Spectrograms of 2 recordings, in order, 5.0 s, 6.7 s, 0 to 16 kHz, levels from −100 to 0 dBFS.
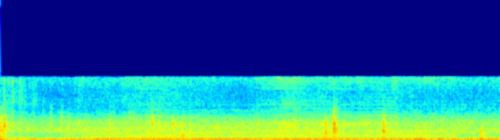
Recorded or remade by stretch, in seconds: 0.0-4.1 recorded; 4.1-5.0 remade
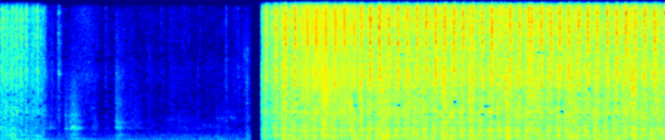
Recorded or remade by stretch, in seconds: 0.0-3.0 recorded; 3.0-3.6 remade; 3.6-6.7 recorded

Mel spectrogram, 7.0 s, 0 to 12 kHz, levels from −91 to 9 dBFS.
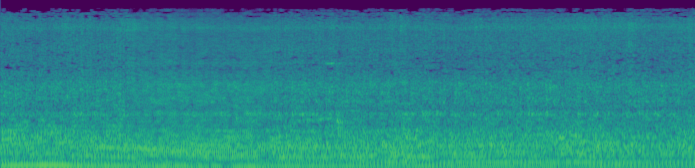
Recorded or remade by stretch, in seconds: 0.0-1.3 recorded; 1.3-2.7 remade; 2.7-7.0 recorded

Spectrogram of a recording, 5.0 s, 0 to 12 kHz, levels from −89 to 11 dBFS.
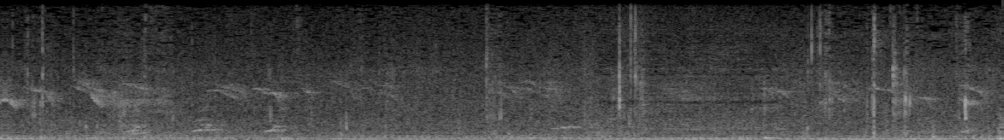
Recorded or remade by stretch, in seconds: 0.0-3.0 recorded; 3.0-3.9 remade; 3.9-5.0 recorded

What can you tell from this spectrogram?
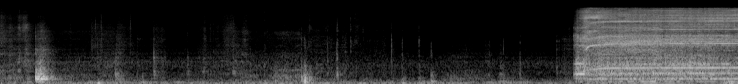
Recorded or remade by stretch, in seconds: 0.0-2.5 remade; 2.5-4.6 recorded; 4.6-6.6 remade; 6.6-7.4 recorded

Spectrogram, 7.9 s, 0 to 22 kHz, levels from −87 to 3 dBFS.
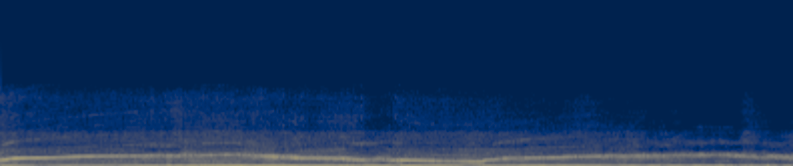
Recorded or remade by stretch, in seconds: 0.0-1.4 recorded; 1.4-2.0 remade; 2.0-2.4 recorded; 2.4-4.0 remade; 4.0-6.0 recorded; 6.0-7.9 remade

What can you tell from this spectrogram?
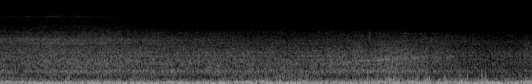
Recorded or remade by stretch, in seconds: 0.0-5.3 recorded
